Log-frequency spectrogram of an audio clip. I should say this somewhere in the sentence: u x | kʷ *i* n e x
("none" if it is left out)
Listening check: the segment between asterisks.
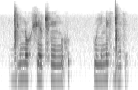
iː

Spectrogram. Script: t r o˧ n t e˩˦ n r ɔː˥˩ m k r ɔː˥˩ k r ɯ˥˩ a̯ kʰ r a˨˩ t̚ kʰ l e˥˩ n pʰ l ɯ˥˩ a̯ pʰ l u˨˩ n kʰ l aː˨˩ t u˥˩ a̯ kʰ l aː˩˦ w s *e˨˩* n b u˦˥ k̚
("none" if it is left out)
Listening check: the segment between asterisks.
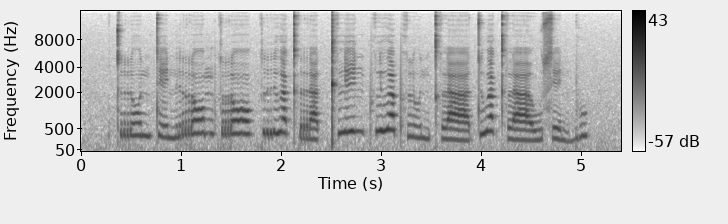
e˨˩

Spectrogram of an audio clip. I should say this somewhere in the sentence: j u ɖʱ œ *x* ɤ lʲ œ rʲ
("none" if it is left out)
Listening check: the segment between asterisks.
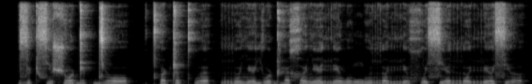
x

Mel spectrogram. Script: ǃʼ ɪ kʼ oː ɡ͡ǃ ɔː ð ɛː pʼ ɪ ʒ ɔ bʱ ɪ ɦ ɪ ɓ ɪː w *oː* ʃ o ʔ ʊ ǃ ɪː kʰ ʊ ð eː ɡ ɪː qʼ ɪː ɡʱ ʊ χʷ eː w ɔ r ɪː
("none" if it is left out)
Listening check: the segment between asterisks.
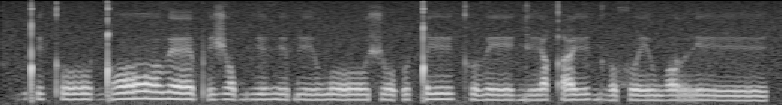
oː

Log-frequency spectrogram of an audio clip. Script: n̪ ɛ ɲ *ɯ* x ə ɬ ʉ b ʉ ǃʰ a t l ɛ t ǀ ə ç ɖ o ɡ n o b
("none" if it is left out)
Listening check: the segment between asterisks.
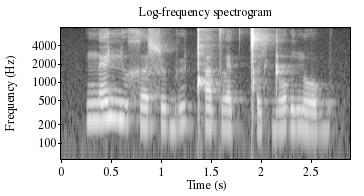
ɯ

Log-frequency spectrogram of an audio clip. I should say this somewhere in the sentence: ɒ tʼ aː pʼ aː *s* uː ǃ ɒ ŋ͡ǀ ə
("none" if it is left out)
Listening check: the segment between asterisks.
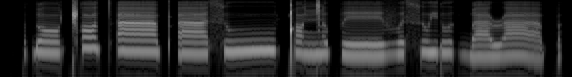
s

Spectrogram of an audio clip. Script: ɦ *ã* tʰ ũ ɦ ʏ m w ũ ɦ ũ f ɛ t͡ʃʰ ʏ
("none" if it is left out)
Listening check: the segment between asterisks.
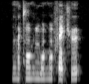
ə̃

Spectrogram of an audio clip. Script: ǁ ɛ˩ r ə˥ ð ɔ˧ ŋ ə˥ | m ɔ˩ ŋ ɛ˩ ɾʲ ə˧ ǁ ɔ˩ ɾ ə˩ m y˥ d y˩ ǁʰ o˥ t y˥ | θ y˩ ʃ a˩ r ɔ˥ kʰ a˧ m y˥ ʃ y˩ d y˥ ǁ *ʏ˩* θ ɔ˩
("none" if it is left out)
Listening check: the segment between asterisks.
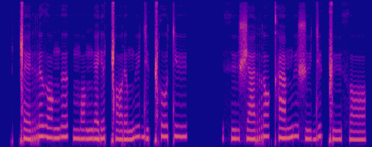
y˩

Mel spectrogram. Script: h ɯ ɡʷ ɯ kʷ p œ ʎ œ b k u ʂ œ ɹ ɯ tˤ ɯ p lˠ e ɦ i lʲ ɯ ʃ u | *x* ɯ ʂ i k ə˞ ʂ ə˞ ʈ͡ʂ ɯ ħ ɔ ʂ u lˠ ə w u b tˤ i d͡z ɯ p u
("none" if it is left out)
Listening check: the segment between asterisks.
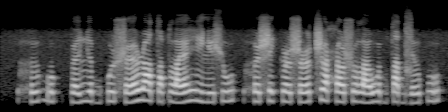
h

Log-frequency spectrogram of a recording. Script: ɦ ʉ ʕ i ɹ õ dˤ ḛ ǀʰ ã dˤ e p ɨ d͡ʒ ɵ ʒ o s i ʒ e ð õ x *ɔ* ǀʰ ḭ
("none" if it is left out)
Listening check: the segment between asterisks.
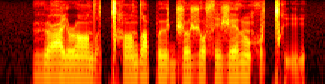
o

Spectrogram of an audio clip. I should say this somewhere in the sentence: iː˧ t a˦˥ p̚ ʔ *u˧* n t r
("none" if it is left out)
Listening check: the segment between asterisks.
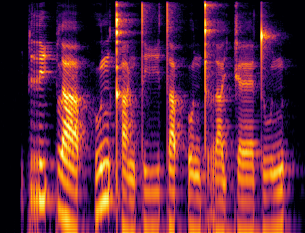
o˧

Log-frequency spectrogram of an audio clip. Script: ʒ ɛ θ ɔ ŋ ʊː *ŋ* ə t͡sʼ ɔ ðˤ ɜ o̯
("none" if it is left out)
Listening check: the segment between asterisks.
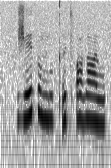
kʼ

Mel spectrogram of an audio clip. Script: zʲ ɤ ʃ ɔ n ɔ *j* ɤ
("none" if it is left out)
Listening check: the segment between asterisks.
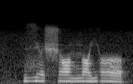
j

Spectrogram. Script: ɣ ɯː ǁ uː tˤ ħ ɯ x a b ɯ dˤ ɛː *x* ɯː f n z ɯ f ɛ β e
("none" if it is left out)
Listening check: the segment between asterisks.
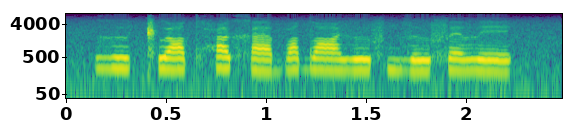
ɣ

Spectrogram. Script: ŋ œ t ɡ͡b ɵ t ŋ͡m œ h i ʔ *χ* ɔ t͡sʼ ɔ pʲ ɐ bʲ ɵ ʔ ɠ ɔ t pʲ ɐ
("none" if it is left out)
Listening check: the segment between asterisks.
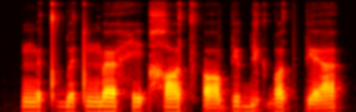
χ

